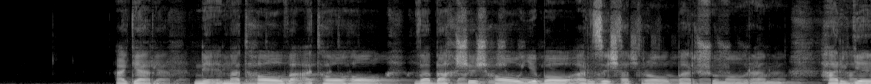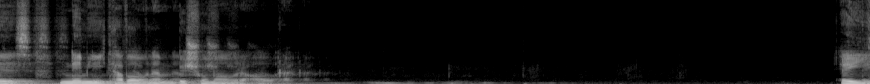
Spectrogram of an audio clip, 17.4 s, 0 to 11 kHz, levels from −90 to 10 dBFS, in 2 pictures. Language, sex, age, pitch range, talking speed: Persian, male, 40-59, 105-140 Hz, 60 wpm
